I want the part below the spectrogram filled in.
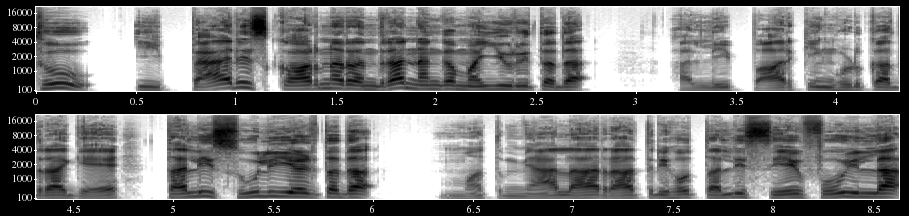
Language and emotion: Kannada, angry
